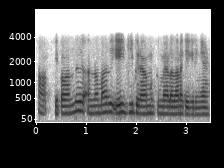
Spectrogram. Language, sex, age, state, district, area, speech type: Tamil, male, 18-30, Tamil Nadu, Perambalur, urban, conversation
